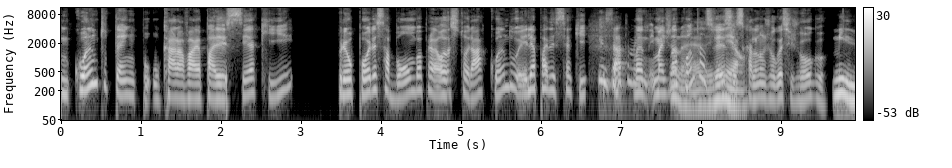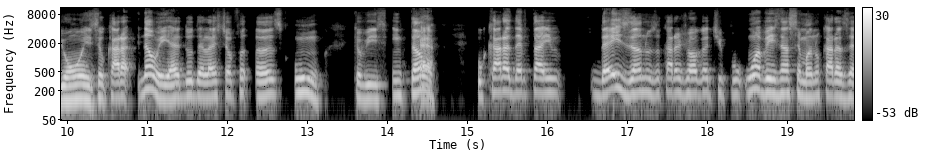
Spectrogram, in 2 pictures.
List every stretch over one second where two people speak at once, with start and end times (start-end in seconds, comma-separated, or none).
7.1-8.6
